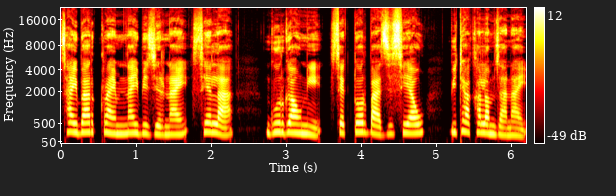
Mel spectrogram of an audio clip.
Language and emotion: Bodo, neutral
